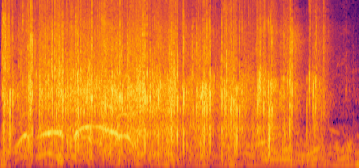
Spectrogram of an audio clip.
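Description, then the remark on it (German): Dense, sustained applause from a full cinema audience at a film screening, welcoming director Hermann Schocher and actress Jutta Hoffmann, a steady crackle of many hands clapping with a few voices rising over it, gradually thinning out toward the end. “Und zweitens, über den Beifall schon am Anfang.”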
